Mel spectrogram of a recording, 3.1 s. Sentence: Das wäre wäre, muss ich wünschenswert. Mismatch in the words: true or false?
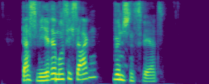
true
